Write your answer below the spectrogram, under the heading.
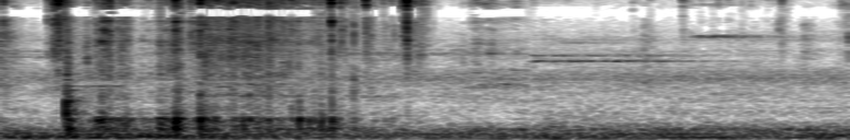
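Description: Crisp chocolate biscuits being broken up by hand in a plastic bowl: a quick run of snaps and crackles in the first two seconds, over a steady low hum, then quieter.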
